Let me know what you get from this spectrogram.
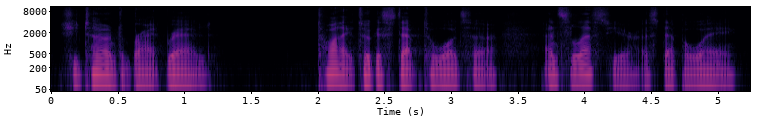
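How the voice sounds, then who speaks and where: A man's voice: lowish voice, fairly even intonation, normal speed, gravelly, darkish tone, no echo, clean studio sound. A man reading fiction aloud as a dramatic, scripted story narrator.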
